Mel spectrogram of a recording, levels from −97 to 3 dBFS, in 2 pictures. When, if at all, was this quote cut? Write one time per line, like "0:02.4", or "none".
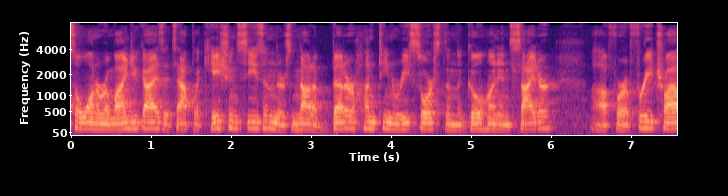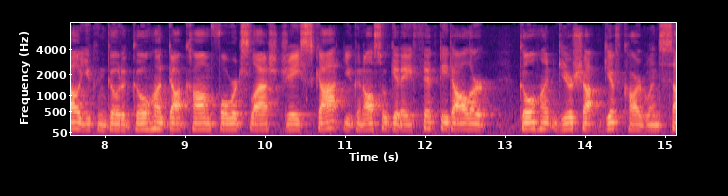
none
